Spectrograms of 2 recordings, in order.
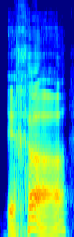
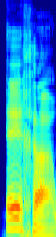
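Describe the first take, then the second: First: The vowel before the kh is reduced and indistinct. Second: A full e vowel is heard before the kh. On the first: "it would be an indistinct vowel sound" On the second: "you'll get that full segol"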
